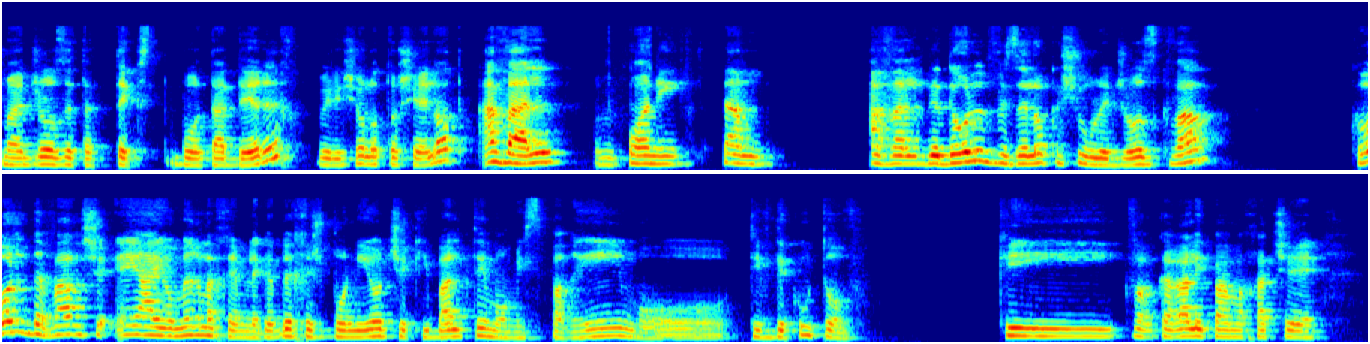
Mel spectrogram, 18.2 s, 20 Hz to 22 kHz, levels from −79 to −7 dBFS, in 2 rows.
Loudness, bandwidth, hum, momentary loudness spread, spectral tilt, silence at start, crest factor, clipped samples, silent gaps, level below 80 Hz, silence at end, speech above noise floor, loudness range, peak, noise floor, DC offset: -24 LUFS; 12.5 kHz; none; 11 LU; -5.5 dB/octave; 0 s; 20 dB; under 0.1%; none; -70 dBFS; 0.3 s; 58 dB; 6 LU; -4 dBFS; -82 dBFS; under 0.1%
